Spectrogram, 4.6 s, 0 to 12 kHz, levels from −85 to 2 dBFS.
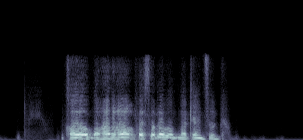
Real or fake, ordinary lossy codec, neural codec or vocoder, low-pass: fake; AAC, 48 kbps; codec, 16 kHz, 0.5 kbps, FreqCodec, smaller model; 7.2 kHz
